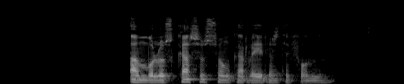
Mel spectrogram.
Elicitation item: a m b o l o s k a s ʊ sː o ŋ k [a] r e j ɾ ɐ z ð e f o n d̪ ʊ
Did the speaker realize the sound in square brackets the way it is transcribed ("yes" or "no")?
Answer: yes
